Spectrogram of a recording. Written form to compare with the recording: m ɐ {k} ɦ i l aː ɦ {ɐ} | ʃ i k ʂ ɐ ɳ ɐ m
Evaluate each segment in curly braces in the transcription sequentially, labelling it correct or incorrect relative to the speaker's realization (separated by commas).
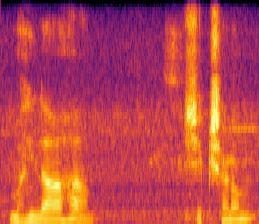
incorrect, correct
